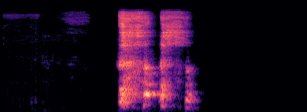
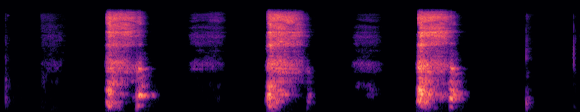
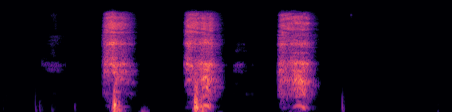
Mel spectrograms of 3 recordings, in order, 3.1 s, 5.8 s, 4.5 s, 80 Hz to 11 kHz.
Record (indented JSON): {
  "cough_length": "3.1 s",
  "cough_amplitude": 17587,
  "cough_signal_mean_std_ratio": 0.29,
  "three_cough_length": "5.8 s",
  "three_cough_amplitude": 18380,
  "three_cough_signal_mean_std_ratio": 0.32,
  "exhalation_length": "4.5 s",
  "exhalation_amplitude": 7708,
  "exhalation_signal_mean_std_ratio": 0.33,
  "survey_phase": "beta (2021-08-13 to 2022-03-07)",
  "age": "65+",
  "gender": "Female",
  "wearing_mask": "No",
  "symptom_runny_or_blocked_nose": true,
  "symptom_change_to_sense_of_smell_or_taste": true,
  "symptom_other": true,
  "smoker_status": "Never smoked",
  "respiratory_condition_asthma": false,
  "respiratory_condition_other": false,
  "recruitment_source": "Test and Trace",
  "submission_delay": "2 days",
  "covid_test_result": "Positive",
  "covid_test_method": "RT-qPCR",
  "covid_ct_value": 28.9,
  "covid_ct_gene": "ORF1ab gene",
  "covid_ct_mean": 29.3,
  "covid_viral_load": "240 copies/ml",
  "covid_viral_load_category": "Minimal viral load (< 10K copies/ml)"
}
